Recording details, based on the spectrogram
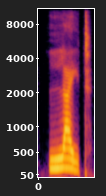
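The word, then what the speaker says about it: light: अब दूसरा क्लू शब्द है लाइट। इसमें जी एच साइलेंट है। उसे हम बोलते नहीं हैं। पर उसी की वजह से आई की आवाज लॉन्ग हो जाती है। आई लाइट।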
